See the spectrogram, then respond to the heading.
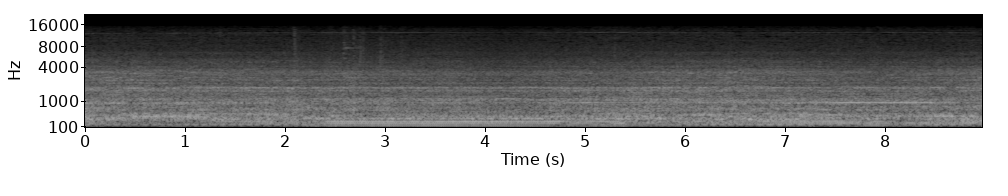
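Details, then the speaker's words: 1975 Hoover Senior Ranger U4002 vintage upright vacuum in use on carpet: even, quiet motor drone with a low gravelly brushroll growl, a growl typical of the Ranger. Normal, healthy running. "well isn't that absolutely beautiful machine to use it's just very very quiet and in very very growl very growling that's why I always said about the Ranger they always had a very very gravely brushroll on there"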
